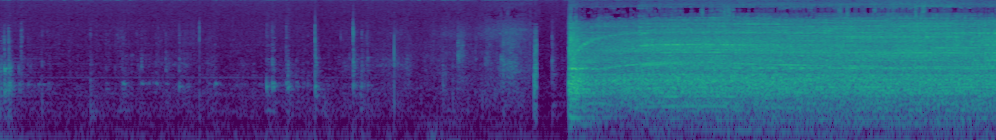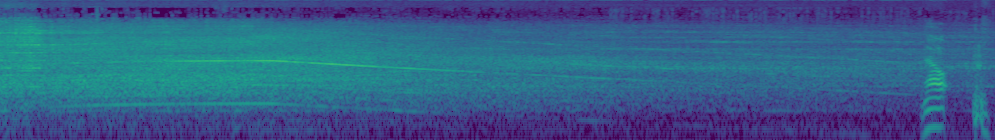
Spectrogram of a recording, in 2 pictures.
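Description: A table saw makes a thin shaving cut, its motor starting abruptly and holding a loud, steady whine with a broad hiss of the blade through wood, easing slightly near the end before a few closing knocks.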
